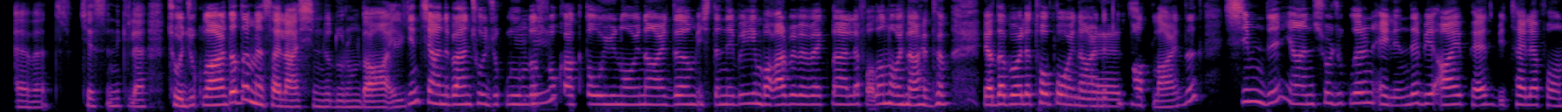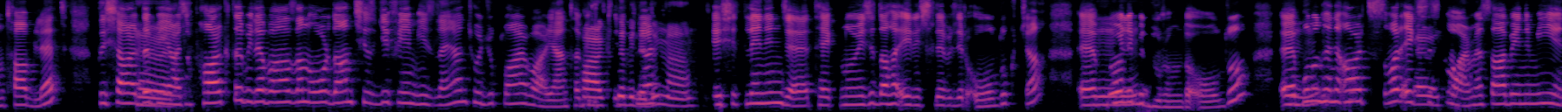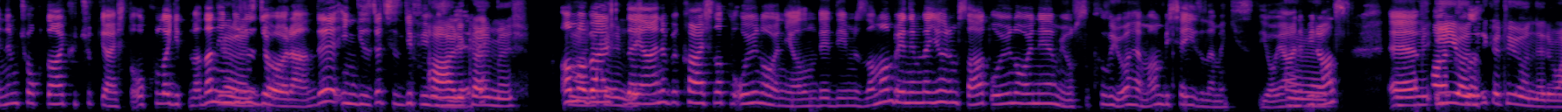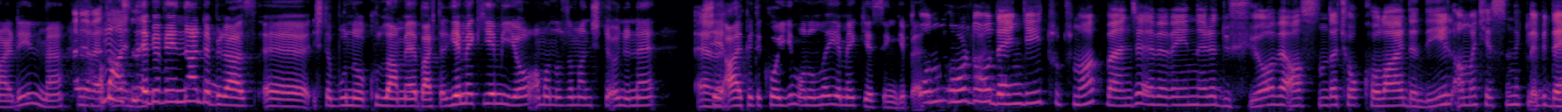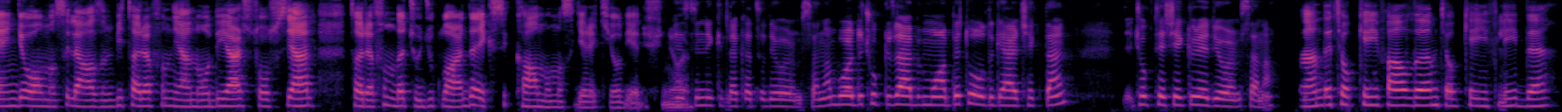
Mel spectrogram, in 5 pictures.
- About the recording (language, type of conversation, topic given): Turkish, podcast, Dijital yayın platformları izleme alışkanlıklarımızı nasıl değiştirdi?
- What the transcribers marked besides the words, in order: other background noise; unintelligible speech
